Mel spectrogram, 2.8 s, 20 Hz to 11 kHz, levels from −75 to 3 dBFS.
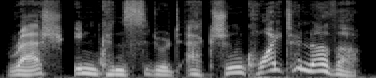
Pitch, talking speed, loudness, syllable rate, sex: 160 Hz, 105 wpm, -20 LUFS, 5.5 syllables/s, male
